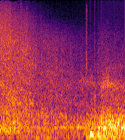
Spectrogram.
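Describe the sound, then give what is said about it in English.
A deep, continuous rumble of thunder from an approaching storm with lightning rolls steadily, swelling into a brief heavier boom partway through before settling back into a low, sustained growl. No voices are heard. “We gotta get home before the storm gets any more intense.”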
